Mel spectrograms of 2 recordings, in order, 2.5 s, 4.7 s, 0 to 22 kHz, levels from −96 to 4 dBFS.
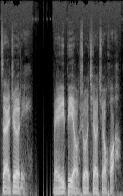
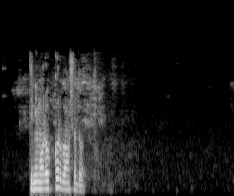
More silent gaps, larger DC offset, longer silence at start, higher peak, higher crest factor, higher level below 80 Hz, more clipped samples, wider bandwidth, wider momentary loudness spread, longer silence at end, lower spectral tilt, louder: first, 0.78-0.99 s vs none; neither; second, 0.05 s vs 0.6 s; about the same, 0 dBFS vs 0 dBFS; about the same, 18 dB vs 20 dB; first, -34 dBFS vs -58 dBFS; neither; first, over 20 kHz vs 7.6 kHz; second, 10 LU vs 18 LU; second, 0.05 s vs 2.8 s; about the same, -5.5 dB/octave vs -6.5 dB/octave; about the same, -17 LUFS vs -17 LUFS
